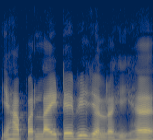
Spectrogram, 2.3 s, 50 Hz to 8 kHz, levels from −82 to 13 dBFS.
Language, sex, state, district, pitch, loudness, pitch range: Hindi, male, Jharkhand, Palamu, 135 Hz, -17 LUFS, 120-135 Hz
